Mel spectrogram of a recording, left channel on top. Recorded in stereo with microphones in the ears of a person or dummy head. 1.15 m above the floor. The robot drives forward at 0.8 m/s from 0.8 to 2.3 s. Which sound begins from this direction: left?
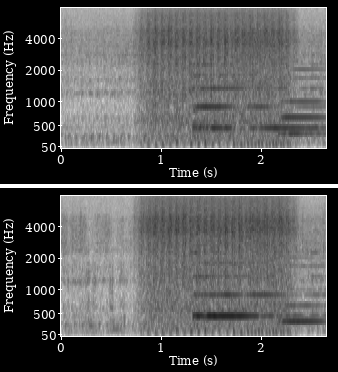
A piano, at 1.3 s.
